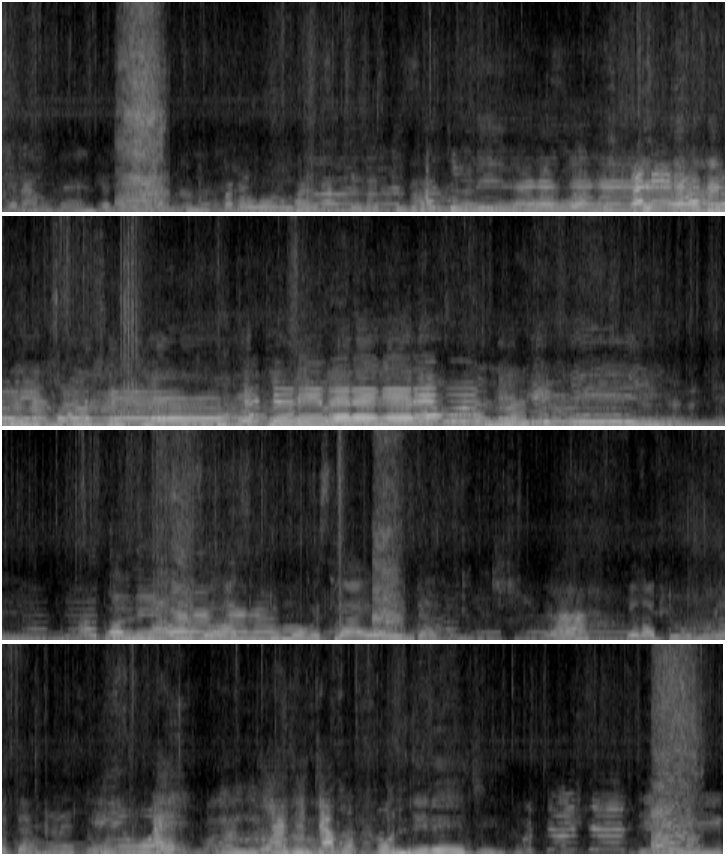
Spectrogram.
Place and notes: Siachilaba, Binga, Zimbabwe - Bunsiwa weavers workshop
every Saturday morning, the women weavers of Bunsiwa and surroundings are meeting to weave their baskets together, help each other, exchange news and learn more from experienced weavers like Notani Munkuli. the Bunsiwa weavers are supported by Zubo Trust and, apart from selling small amounts of baskets locally, they produce large orders to be sold via Lupane Women Centre in the neighbouring district; i'm accompanying Zubo's Donor Ncube to meet the weavers and we record a number of interview on the day...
